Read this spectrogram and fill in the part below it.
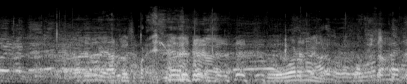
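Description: An older man laughs and greets cheerfully up close.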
